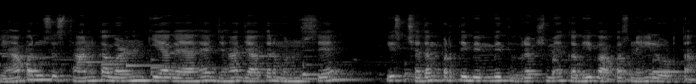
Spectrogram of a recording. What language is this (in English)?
Hindi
